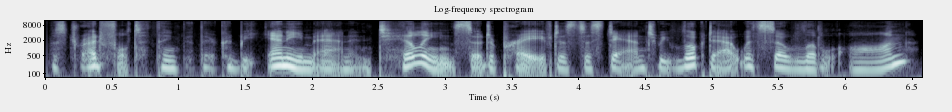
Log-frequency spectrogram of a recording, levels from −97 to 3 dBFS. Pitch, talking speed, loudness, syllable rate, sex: 170 Hz, 235 wpm, -20 LUFS, 5.4 syllables/s, female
